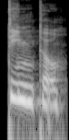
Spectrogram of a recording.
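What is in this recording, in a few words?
"tinto" Spanish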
